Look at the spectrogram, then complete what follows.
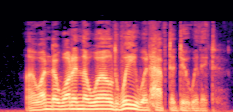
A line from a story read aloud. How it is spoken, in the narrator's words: growled B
